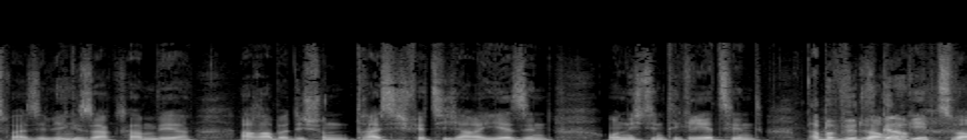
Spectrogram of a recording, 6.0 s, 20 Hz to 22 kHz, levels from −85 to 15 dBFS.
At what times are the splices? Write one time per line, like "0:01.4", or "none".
0:05.0

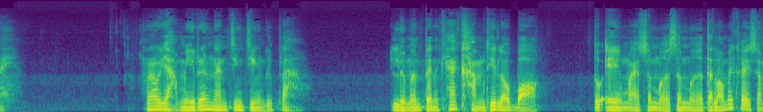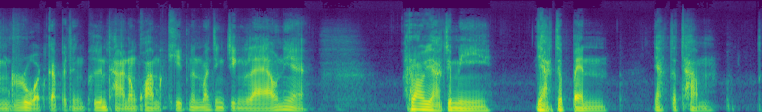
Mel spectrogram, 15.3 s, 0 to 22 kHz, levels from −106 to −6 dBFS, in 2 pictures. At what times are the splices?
none

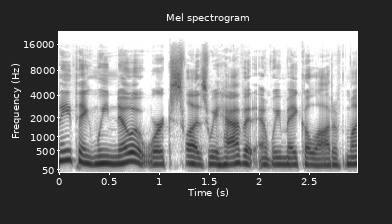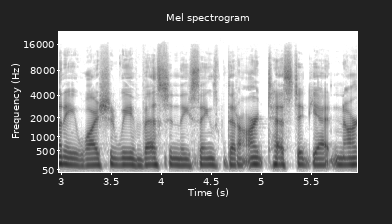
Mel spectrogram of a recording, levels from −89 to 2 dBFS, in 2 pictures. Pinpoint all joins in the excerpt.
0:01.3

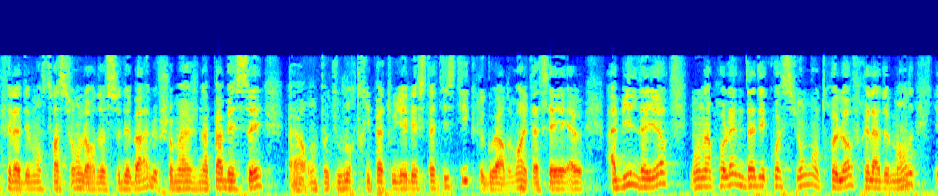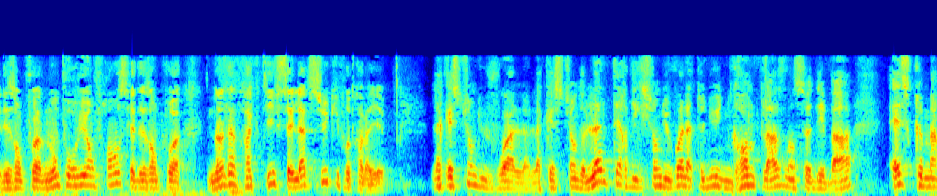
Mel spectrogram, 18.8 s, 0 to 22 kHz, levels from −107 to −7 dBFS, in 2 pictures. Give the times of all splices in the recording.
none

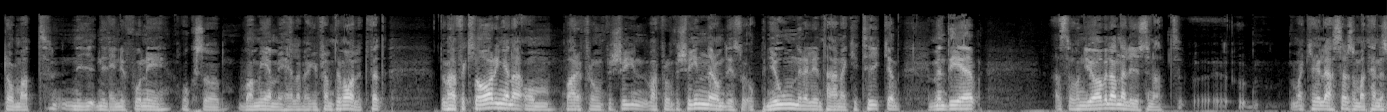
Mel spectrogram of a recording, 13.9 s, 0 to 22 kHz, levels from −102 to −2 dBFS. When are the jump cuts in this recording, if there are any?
0:01.1
0:09.3

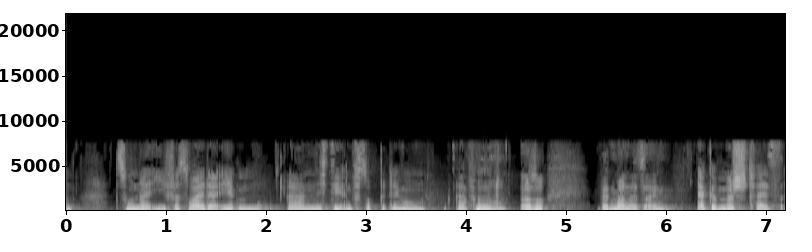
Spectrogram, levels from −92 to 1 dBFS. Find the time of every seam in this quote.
0:04.5

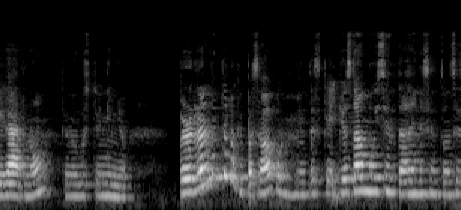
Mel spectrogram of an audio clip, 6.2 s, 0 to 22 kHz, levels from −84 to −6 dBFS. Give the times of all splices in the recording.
none

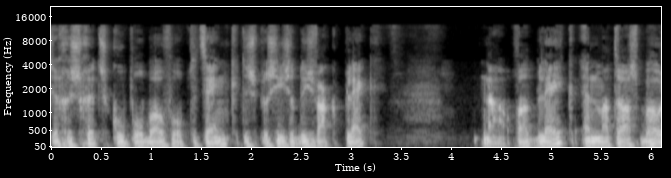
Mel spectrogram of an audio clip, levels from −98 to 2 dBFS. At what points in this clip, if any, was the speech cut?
0:01.9

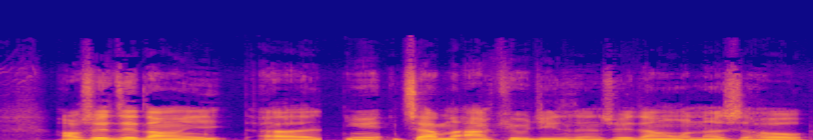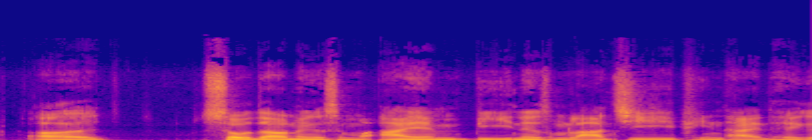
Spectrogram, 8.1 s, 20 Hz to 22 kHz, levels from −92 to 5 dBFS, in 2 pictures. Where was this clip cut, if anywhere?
0:01.6
0:04.1

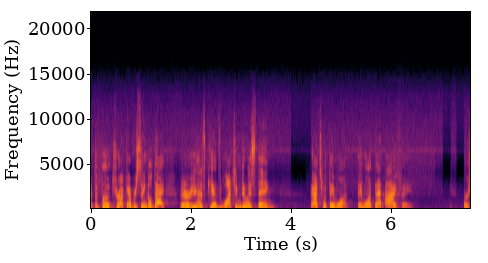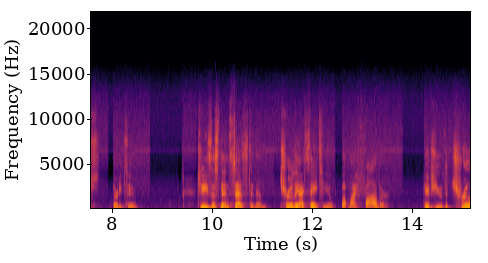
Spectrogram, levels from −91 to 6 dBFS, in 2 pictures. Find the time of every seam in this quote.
0:11.3
0:12.4

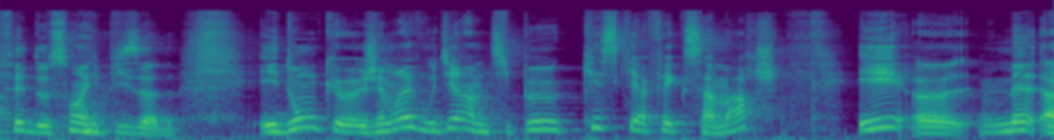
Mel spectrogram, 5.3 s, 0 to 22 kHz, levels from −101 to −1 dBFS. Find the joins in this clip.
none

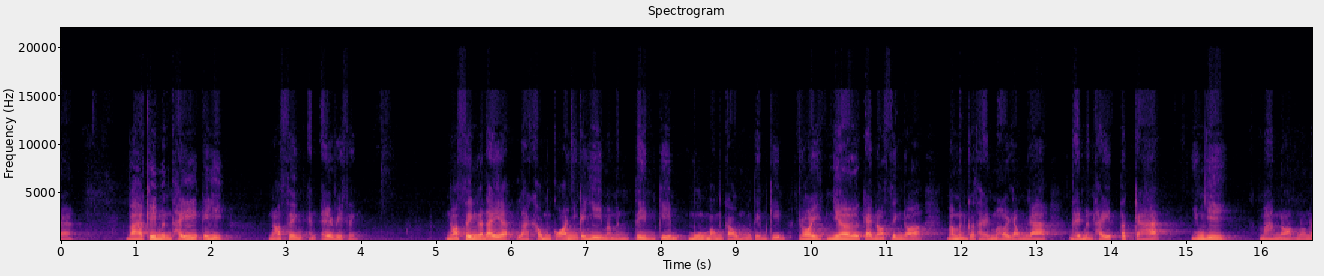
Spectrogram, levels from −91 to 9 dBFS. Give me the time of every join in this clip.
0:09.7

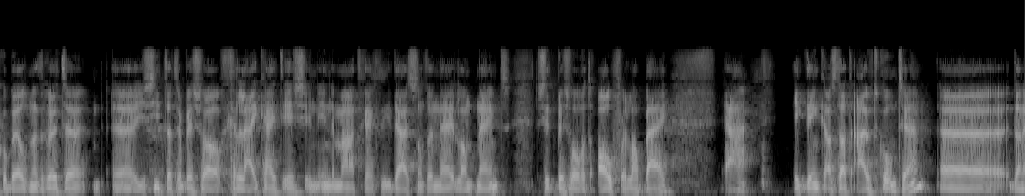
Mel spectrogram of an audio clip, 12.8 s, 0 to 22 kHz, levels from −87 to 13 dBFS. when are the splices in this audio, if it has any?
none

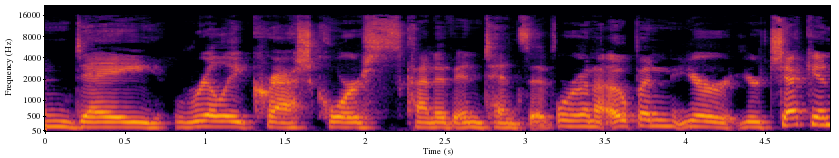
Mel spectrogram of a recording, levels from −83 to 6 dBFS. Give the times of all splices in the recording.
0:03.1

